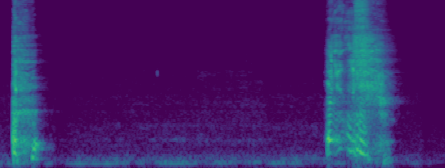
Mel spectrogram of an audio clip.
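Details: Person sneezing onto a mirror: two sharp, forceful sneezes with a quiet pause between them; sneeze.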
